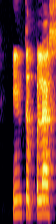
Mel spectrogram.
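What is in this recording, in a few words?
"interpelasi", Malay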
